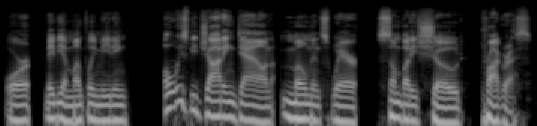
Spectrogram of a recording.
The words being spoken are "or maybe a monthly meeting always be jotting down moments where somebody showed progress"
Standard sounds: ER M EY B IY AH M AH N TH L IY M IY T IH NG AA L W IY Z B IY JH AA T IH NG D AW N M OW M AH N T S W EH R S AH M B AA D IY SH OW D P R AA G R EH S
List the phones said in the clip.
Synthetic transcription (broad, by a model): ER M EY B IY AH M AH N TH L IY M IY T IH NG AA L W IY Z B IY JH AA T IH NG D AW N M OW M AH N T S W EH R S AH M B AA D IY SH OW D P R AA G R EH S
